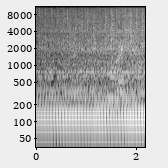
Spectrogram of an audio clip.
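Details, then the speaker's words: Jeep after rear axle repair to cure a rear rumble: in gear in the cab working gear lube into new bearings; smooth steady low drone, no whine, grind or clicks, healthy; 4.11 gears, Thrush muffler fitted. "Sounds beautiful. He's got a thrush muffler under there, which I absolutely hate, but yeah, we're going to take them down off of there and go for a quick ride."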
